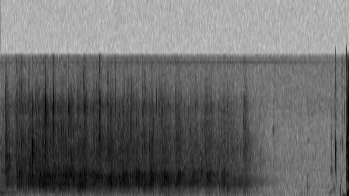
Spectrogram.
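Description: A church congregation claps together for about five seconds at a moderate level, then the applause stops abruptly into near silence before a brief sharp knock at the end.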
